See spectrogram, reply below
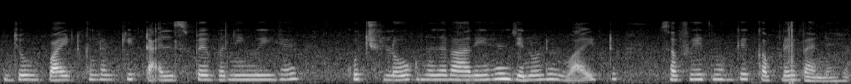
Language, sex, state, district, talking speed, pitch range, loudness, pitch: Hindi, female, Haryana, Jhajjar, 160 wpm, 205-230 Hz, -19 LUFS, 220 Hz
